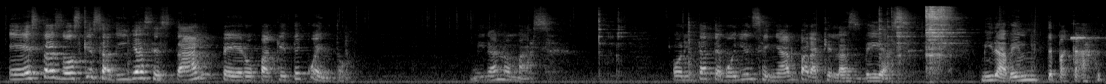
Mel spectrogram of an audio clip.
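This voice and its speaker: A middle-aged woman, chatting casually with her viewers as she cooks in her home kitchen, often drifting into soft asides. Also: medium pitch, a little hiss or hum. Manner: chatty, addresses viewers as friends, often trails into quiet asides. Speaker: cooking channel host. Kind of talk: casual cooking vlog chat. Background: food sizzling in a pan.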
